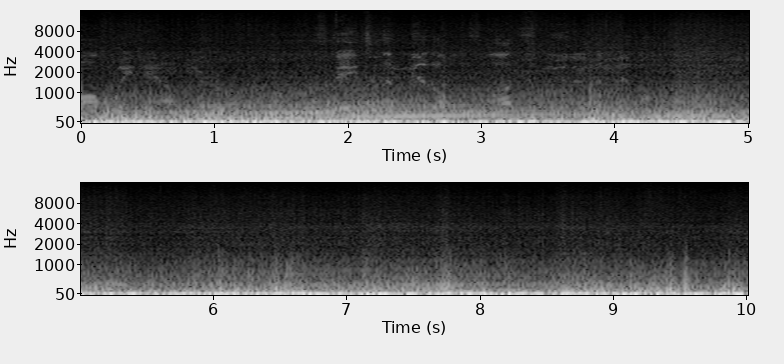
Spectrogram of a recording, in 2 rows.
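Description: Ferrari 488's twin-turbo V8 heard from inside the cabin under hard acceleration, its note climbing in pitch over the first few seconds, then holding steadier with road and wind noise underneath.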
